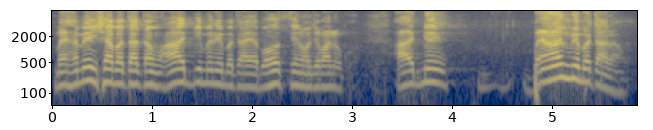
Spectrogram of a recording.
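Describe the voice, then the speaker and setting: Male preacher, middle-aged, somewhat high pitch; emotional, repetitive, pleading sermon delivery. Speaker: Islamic preacher. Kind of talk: emotional sermon to young people.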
